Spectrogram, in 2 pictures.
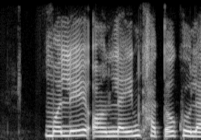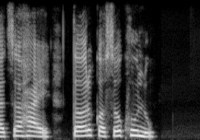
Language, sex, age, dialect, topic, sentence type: Marathi, female, 18-24, Varhadi, banking, question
